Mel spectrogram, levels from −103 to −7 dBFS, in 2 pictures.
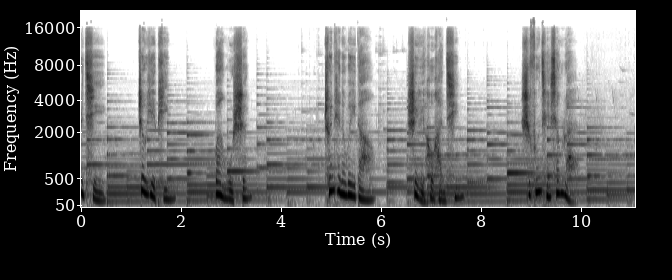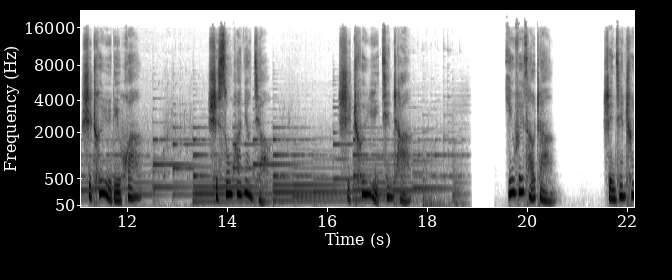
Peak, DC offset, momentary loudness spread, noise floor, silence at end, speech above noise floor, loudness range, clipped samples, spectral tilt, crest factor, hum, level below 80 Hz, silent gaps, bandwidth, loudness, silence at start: -2 dBFS; under 0.1%; 17 LU; -82 dBFS; 0 s; 68 dB; 4 LU; under 0.1%; -5 dB/octave; 16 dB; none; -52 dBFS; 18.89-19.35 s; 16.5 kHz; -16 LUFS; 0 s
